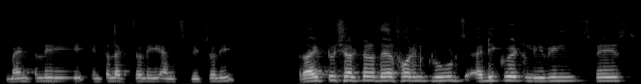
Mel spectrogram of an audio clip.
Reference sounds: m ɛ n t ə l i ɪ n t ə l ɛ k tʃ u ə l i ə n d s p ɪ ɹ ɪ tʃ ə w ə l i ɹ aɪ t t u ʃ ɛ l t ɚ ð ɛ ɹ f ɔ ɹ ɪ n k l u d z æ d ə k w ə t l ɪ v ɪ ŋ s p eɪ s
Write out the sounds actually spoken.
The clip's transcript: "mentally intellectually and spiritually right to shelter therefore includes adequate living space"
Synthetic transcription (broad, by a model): m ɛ n t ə l i ɪ n t ə l ɛ k tʃ u ə l i ə n d s p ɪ ɹ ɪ tʃ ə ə l i ɹ aɪ t t u ʃ ɛ l t ɚ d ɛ ɹ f ɔ ɹ ɪ n k l u d z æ d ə k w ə t l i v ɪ ŋ s p eɪ s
